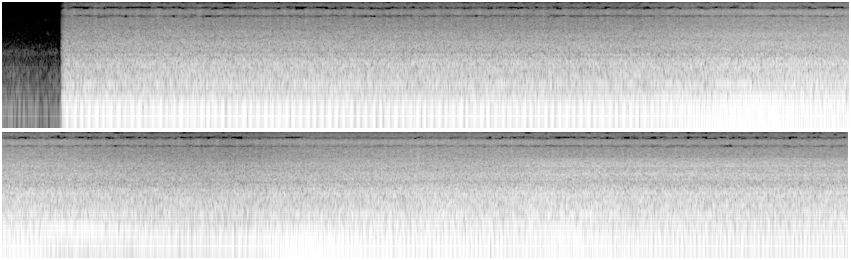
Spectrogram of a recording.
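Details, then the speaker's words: Jeep jacked up in four-wheel drive after new u-joints, front driveshaft connected, front wheels spinning: deep rough drone rising and falling in pitch; owner suspects roasted front differential gears grinding, not confirmed. "i jacked it up and with the front drive shaft connected i put it in for four-wheel to get the front spinning and yeah you can just hear it grinding away so"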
